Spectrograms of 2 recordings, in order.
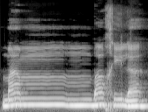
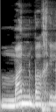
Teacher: नून साकिन की आवाज को बदल देना मीम साकिन की आवाज के साथ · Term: इकलाब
